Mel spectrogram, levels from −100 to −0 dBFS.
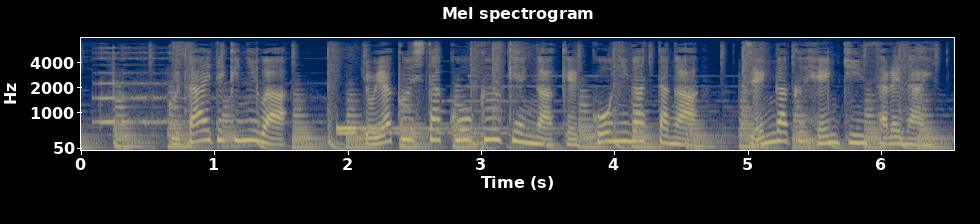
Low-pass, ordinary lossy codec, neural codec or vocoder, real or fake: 7.2 kHz; none; none; real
